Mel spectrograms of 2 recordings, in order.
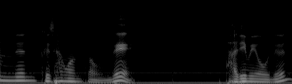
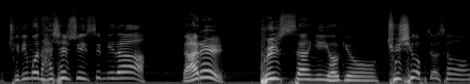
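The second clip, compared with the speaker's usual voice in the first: pleading prayer; 6 semitones higher, 8 dB louder than usual. Pretend. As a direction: beg the Lord with pride set aside. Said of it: "모든 자존심을 내려놓고". (간절히 애원하는 기도)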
